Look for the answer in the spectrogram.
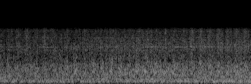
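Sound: chinook helicopter arriving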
